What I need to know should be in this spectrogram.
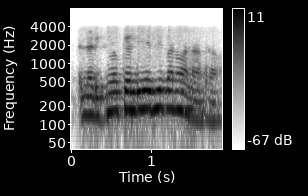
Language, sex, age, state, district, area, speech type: Hindi, male, 18-30, Uttar Pradesh, Bhadohi, rural, conversation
